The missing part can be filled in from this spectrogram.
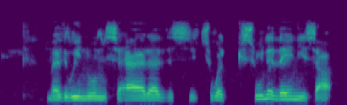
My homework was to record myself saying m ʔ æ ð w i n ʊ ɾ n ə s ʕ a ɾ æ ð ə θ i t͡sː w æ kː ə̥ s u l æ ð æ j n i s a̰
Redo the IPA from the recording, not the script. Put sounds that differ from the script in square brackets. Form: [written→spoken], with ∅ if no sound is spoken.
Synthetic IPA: m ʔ æ ð w i n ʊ ɾ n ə s ʕ a ɾ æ ð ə [θ→s] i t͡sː w æ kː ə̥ s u l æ ð æ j n i s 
